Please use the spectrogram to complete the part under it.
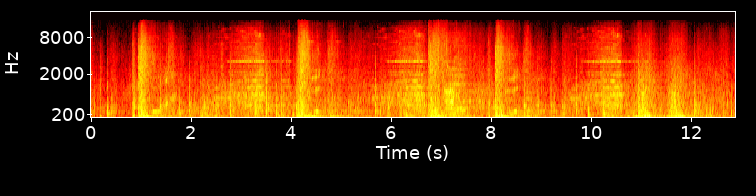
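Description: Metal weapons clash and strike with heavy blows.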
